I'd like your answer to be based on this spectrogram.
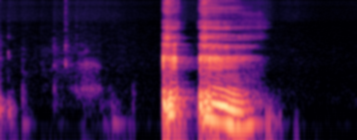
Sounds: Throat clearing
